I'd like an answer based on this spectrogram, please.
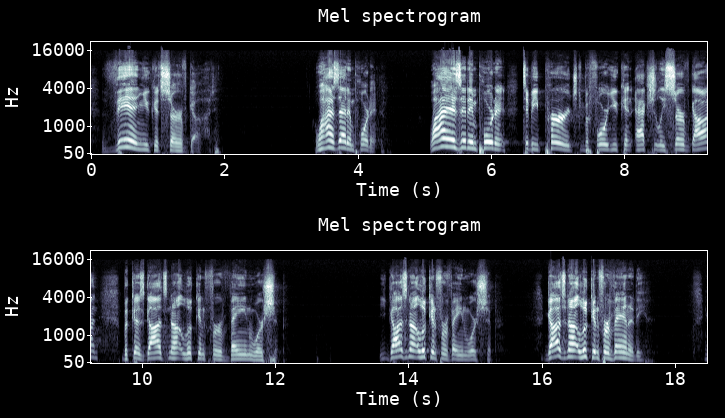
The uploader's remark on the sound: Preached at Gospel Lighthouse in Bossier City, La.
